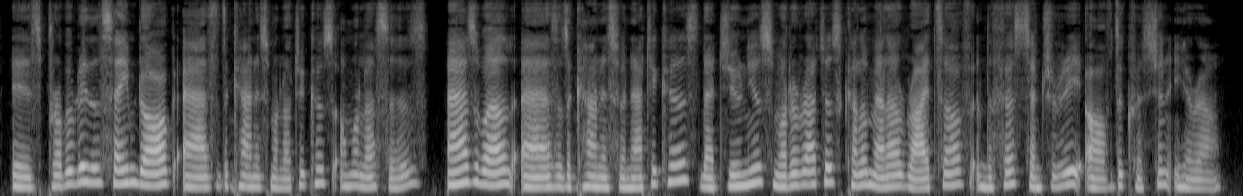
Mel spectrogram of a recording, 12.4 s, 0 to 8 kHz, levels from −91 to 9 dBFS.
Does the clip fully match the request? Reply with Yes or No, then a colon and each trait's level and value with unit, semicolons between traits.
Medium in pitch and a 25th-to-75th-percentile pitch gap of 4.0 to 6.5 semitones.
Yes: medium, 165 Hz; average, 4.4 semitones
